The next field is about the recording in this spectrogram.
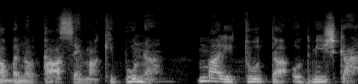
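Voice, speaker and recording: A man's growling, put-on character voice at a medium pitch and a moderate pace. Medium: video game.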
